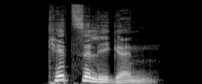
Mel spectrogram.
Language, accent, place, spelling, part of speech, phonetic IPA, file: German, Germany, Berlin, kitzeligen, adjective, [ˈkɪt͡səlɪɡn̩], De-kitzeligen.ogg
- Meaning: inflection of kitzelig: 1. strong genitive masculine/neuter singular 2. weak/mixed genitive/dative all-gender singular 3. strong/weak/mixed accusative masculine singular 4. strong dative plural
